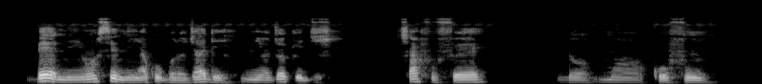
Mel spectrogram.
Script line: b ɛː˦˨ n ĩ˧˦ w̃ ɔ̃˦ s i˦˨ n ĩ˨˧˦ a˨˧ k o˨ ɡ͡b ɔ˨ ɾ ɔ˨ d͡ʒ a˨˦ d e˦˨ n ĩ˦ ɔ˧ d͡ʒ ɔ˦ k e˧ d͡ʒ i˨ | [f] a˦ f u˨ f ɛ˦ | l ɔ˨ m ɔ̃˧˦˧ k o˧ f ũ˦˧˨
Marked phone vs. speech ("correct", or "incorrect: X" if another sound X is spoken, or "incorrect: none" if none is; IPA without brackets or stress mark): incorrect: ʃ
